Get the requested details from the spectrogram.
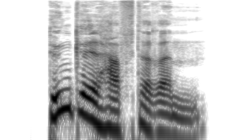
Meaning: strong dative masculine/neuter singular comparative degree of dünkelhaft
- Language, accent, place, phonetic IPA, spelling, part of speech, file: German, Germany, Berlin, [ˈdʏŋkl̩haftəʁəm], dünkelhafterem, adjective, De-dünkelhafterem.ogg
